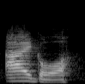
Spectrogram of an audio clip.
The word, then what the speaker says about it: Igor: Well, if it's Frankenstein, then I'm Igor. – No, it's pronounced Igor.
